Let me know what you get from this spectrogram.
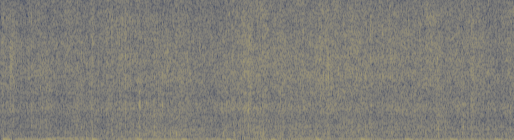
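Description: Thai baby asparagus sizzling steadily in hot oil in a wok over a gas flame, hissing and steaming from a few drops of water splashed in.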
